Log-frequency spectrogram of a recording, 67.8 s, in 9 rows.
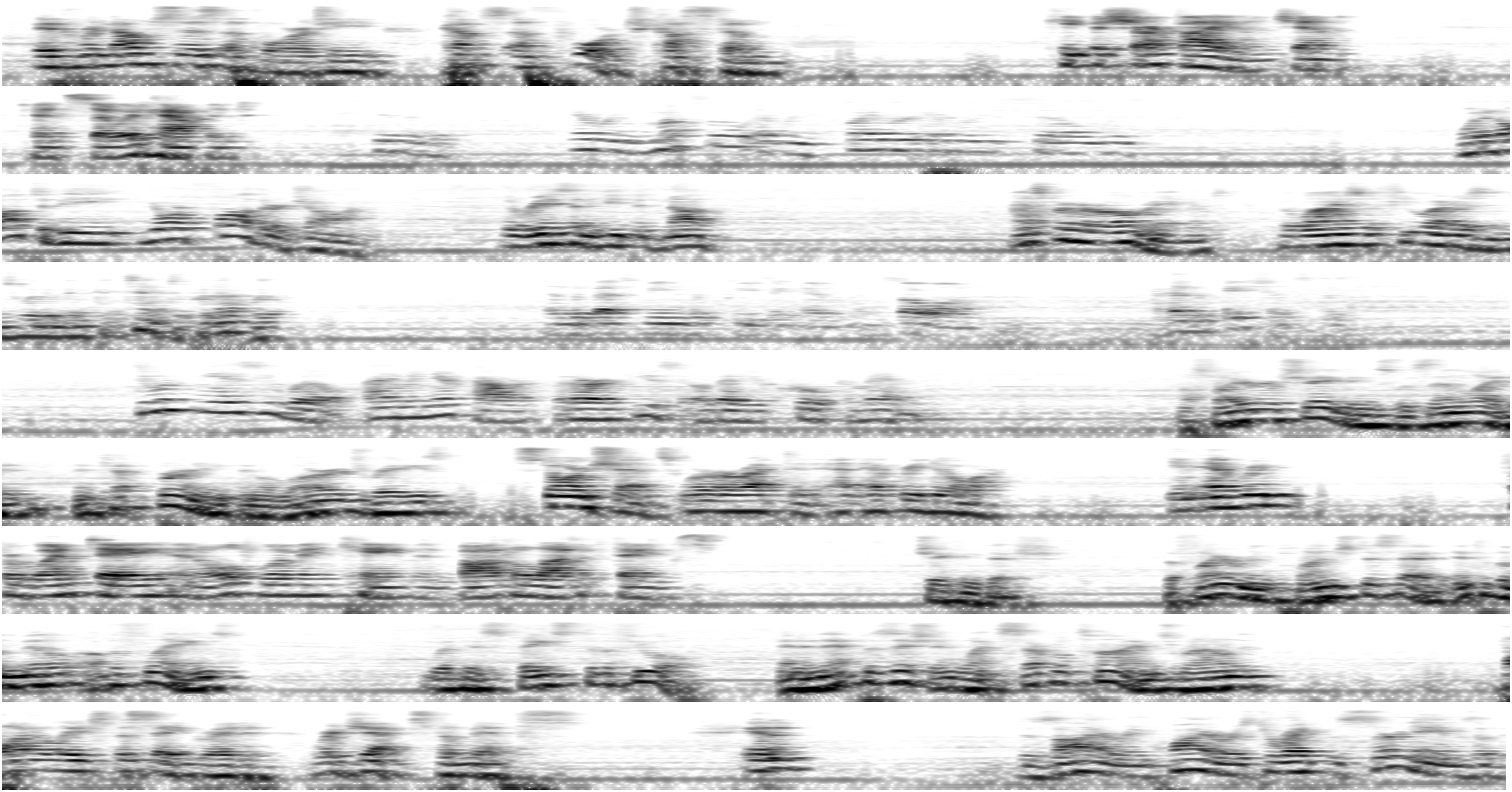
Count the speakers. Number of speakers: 9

